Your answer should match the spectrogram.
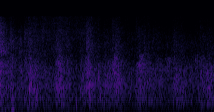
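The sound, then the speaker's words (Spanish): Steady applause from a crowd giving a loud round of applause to the Lord Jesus, a dense wash of many hands clapping at an even, sustained level throughout, with no voices standing out. “Dale un fuerte aplauso al Señor Jesús.”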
